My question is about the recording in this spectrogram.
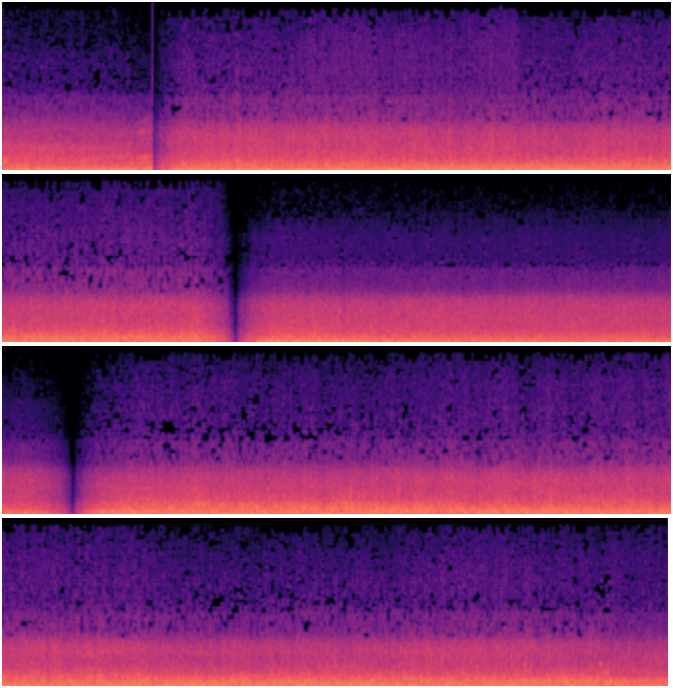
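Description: Rushing water of a fast, rocky mountain stream, a steady, loud rush that cuts out briefly three times: about a second and a half in, about nine seconds in and about fourteen seconds in.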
